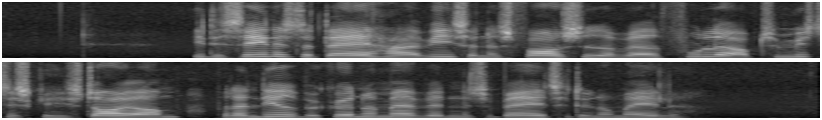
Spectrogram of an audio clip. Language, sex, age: Danish, female, 19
